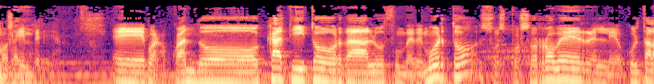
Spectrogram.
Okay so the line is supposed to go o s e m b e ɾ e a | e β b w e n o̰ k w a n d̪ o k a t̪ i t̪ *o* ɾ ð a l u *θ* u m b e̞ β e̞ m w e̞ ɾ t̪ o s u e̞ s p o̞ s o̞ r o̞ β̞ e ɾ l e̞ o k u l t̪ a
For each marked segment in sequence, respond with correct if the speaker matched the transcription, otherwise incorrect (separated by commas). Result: correct, correct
